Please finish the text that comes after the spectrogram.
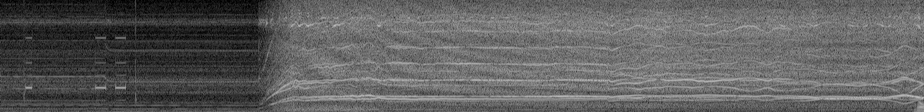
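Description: A DJI Avata drone spins up and flies, its high, whining propeller buzz starting abruptly after a few quiet seconds with faint beeps, then holding steady and loud with shifting pitch as it maneuvers.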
